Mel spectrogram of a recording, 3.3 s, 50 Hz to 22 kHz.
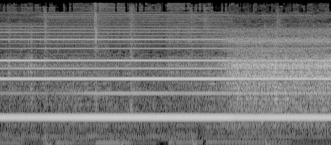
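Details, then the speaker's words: Repaired Scuola Radio Elettra SRE 412 modulated oscillator on medium waves with internal modulation, output held near radio antenna at the radio's tuned frequency: clean steady whistle around 800 Hz from the radio, no wavering; modulation tone working. "we should hear a whistle coming from the radio. Something can be heard."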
